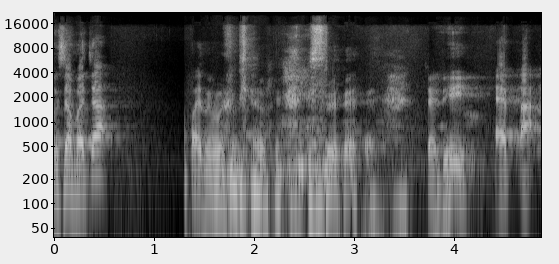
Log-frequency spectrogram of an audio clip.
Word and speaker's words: eta: Jadi eta X sama dengan ini, tapi sering diartikan sebagai natural ya. Makanya kayak N ya tuh, natural. Tapi bacanya bukan N, tapi eta ya.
